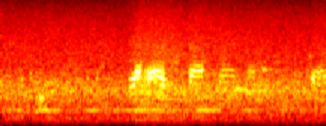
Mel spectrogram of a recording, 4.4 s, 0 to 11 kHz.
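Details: Grey heron of the nominate subspecies at Uitkerkse Polder, Belgium, in January 2017 gives short, harsh, nasal croaks: a close pair, then two or three single notes over about two seconds, over a faint steady hum.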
